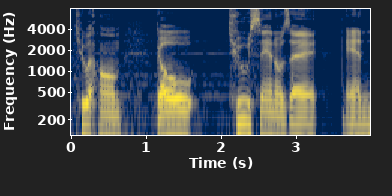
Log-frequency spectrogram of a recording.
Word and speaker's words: San Jose: so we beat the San Jose shars I know it's not J but uh I know you don't pronounce the J but you know you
